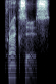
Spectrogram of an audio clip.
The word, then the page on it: praxis: British English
